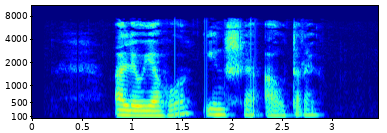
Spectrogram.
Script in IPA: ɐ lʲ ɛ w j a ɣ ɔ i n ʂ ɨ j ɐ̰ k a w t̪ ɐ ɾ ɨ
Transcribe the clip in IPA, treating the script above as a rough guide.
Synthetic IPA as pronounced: ɐ lʲ ɛ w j a ɣ ɔ i n ʂ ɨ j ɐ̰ ʔ a w t̪ ɐ ɾ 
